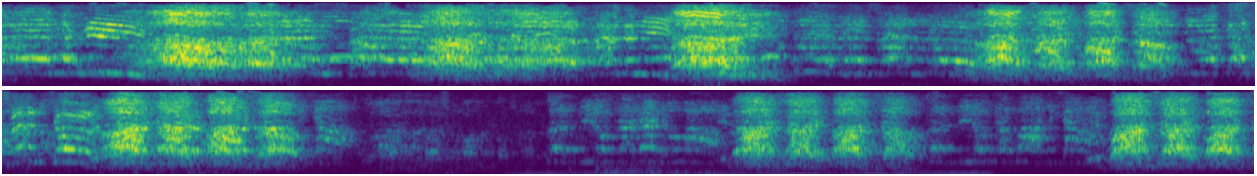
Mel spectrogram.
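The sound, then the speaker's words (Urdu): A large crowd shouts religious slogans in repeated rhythmic bursts. Voices roar together in powerful waves with brief pauses between chants, and the call-and-response continues throughout. “یہ تو جس طرح میں بولتا ہوں تو اسی طرح جس آدمی کا گلا کھلا ہو وہ ایسا نعرہ مارے جو باہر تک ہو, سیڑھیوں تک مجمائے.”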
